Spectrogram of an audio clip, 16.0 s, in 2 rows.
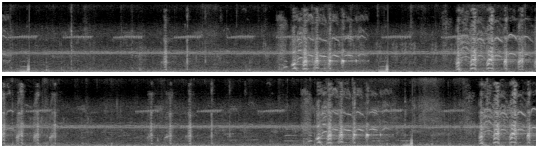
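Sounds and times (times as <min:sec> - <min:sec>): steady high-pitched tone: 0:00.0 - 0:00.5
high-pitched snickering laughter: 0:02.3 - 0:03.3, 0:04.1 - 0:05.9, 0:06.6 - 0:09.3, 0:10.0 - 0:16.0.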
